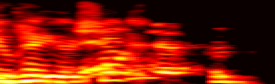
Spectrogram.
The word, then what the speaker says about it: Shuhei Yoshida: Wow, you nailed that pronunciation. So what's his name again? What's that? I said Shuhei Yoshida?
